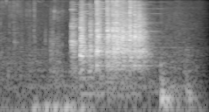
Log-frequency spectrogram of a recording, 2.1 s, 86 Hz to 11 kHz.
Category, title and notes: Sound effects > Objects / House appliances
Junkyard Foley and FX Percs (Metal, Clanks, Scrapes, Bangs, Scrap, and Machines) 42
Ambience, Atmosphere, Bang, Bash, Clang, Clank, Dump, dumping, Environment, Foley, FX, garbage, Junk, Junkyard, Machine, Metal, Metallic, Perc, rattle, Robot, rubbish, SFX, Smash, waste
